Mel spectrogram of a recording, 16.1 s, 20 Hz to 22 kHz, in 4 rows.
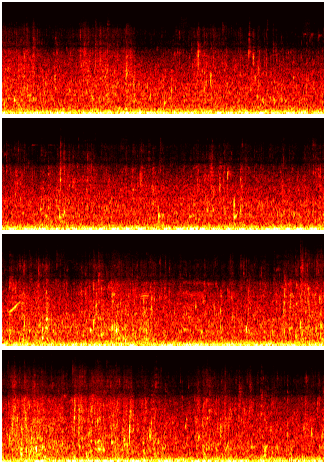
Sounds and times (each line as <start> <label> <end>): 0.0 waves 16.1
